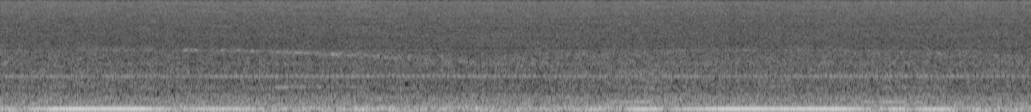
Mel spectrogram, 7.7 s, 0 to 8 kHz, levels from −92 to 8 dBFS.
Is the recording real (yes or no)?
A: no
